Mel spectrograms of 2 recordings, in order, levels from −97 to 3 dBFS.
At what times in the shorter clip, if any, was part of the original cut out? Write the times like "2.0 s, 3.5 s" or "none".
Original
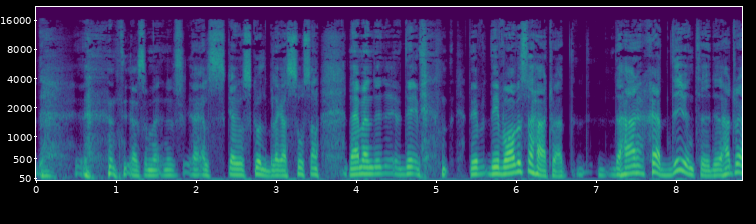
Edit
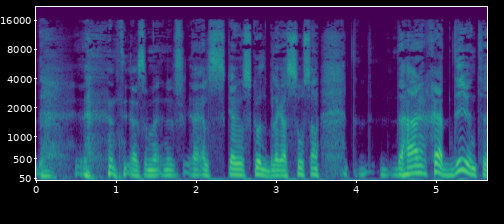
3.9 s

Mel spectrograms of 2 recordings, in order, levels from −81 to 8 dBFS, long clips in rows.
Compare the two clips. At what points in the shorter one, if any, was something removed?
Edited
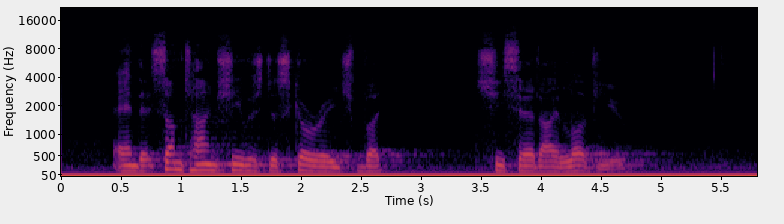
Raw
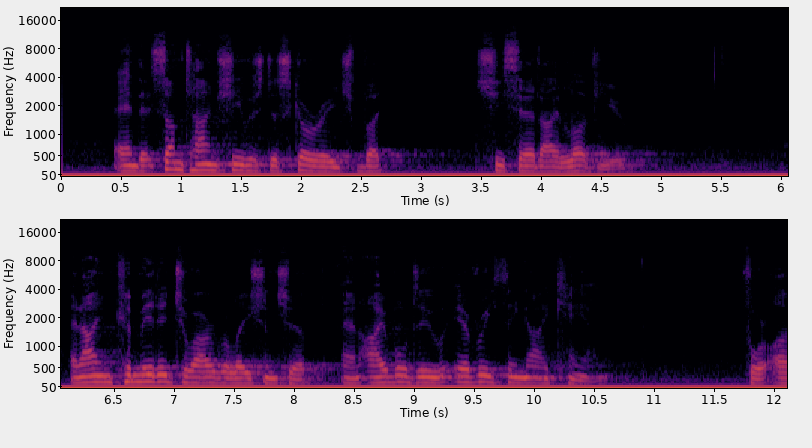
none

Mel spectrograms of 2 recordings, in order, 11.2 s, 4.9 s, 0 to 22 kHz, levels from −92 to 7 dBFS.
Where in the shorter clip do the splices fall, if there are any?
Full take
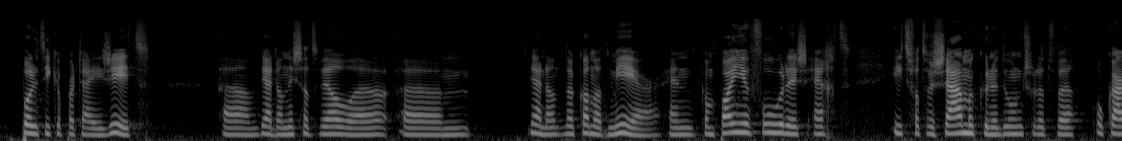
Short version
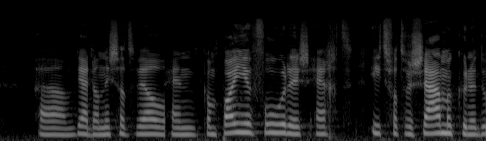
1.6 s, 3.6 s

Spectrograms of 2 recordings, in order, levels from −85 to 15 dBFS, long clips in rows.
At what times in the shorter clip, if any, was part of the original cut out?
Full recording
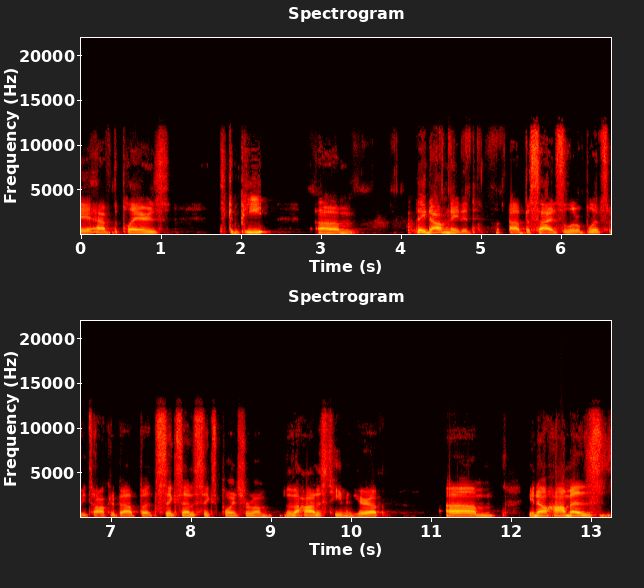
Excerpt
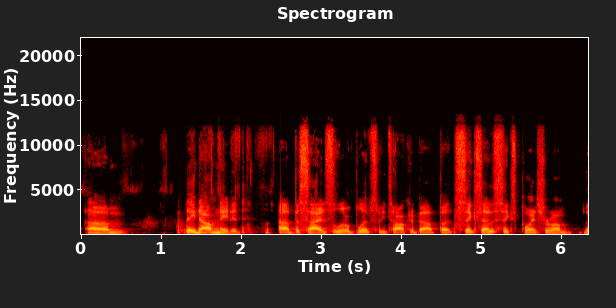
none

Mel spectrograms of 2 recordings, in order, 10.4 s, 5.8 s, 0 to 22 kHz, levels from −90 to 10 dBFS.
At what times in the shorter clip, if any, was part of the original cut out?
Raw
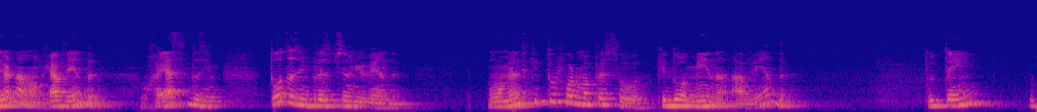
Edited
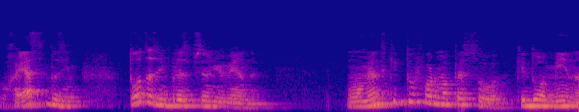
none

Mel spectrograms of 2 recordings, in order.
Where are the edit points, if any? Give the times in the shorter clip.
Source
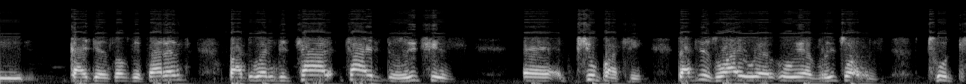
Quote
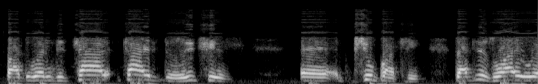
none

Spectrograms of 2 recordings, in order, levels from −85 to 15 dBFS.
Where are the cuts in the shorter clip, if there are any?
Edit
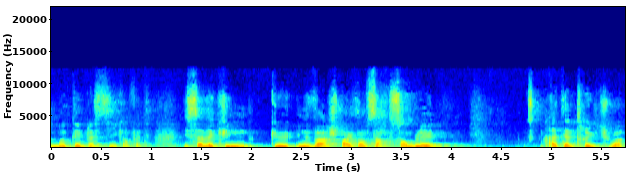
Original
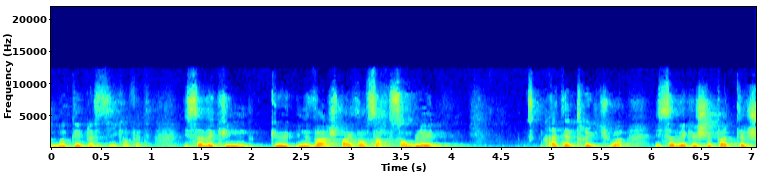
none

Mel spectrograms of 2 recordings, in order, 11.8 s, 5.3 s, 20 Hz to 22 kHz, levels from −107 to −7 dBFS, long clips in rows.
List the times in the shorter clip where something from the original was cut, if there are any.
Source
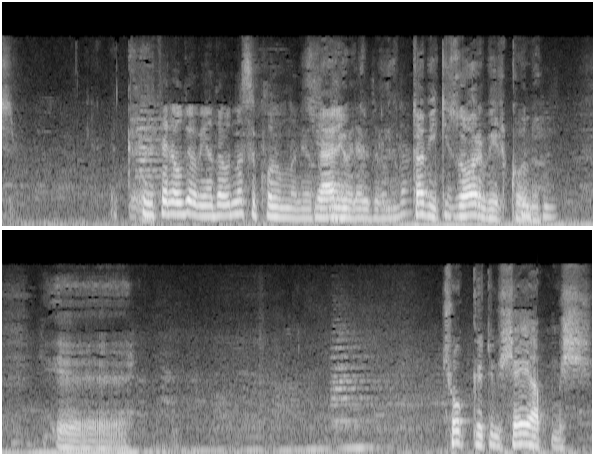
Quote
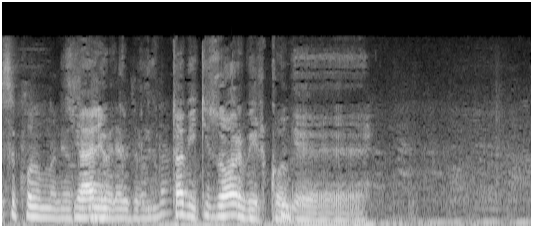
2.9 s

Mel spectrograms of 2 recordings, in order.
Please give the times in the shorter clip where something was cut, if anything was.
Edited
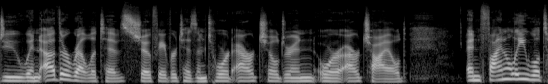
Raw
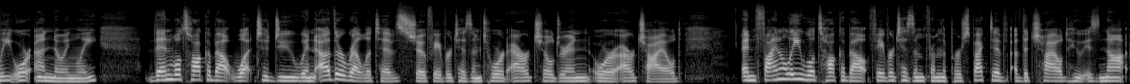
none

